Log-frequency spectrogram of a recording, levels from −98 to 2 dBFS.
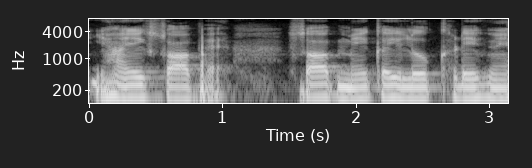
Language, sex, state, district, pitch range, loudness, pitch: Hindi, male, Uttar Pradesh, Lucknow, 120-130 Hz, -18 LUFS, 120 Hz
